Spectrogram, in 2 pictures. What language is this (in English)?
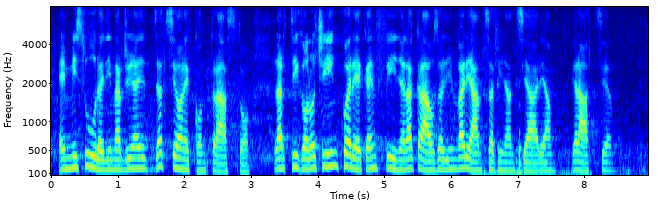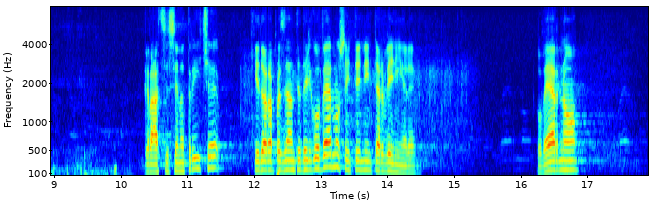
Italian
